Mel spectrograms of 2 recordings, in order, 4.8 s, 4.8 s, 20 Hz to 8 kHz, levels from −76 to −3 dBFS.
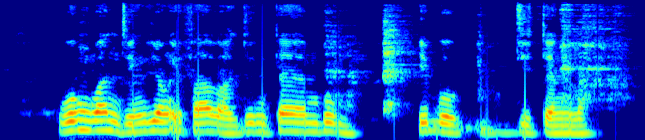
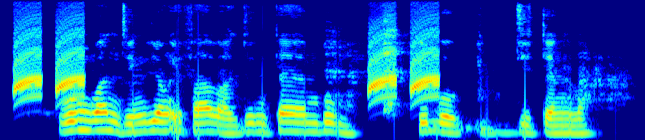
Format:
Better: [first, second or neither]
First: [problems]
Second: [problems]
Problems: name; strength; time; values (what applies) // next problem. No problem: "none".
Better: first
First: none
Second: noise reduction (neural mask model Resemble Enhance denoiser)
